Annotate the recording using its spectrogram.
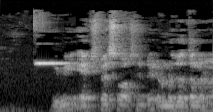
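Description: A single short electronic beep from an IFB front-loading washing machine's control panel as a button is pressed, about a third of a second in, followed by a man talking.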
